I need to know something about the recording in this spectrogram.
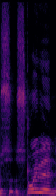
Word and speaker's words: Steuben: So Steuben is the German pronunciation, but Steuben's the Americanized version. So if you're ever in Steubenville, Ohio, which is named after him, it's Steubenville because America.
